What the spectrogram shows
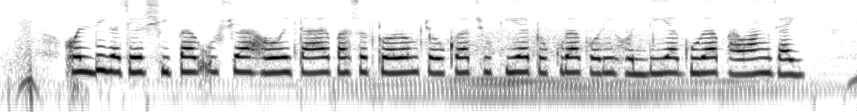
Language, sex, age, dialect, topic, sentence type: Bengali, female, <18, Rajbangshi, agriculture, statement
